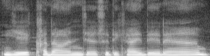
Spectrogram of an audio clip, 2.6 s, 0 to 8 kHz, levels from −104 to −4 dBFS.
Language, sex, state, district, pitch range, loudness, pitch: Hindi, female, Chhattisgarh, Raipur, 225-240 Hz, -13 LUFS, 235 Hz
